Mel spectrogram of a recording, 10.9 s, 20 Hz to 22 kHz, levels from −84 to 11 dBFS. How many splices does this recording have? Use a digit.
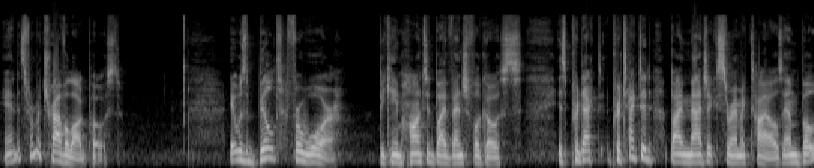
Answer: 0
